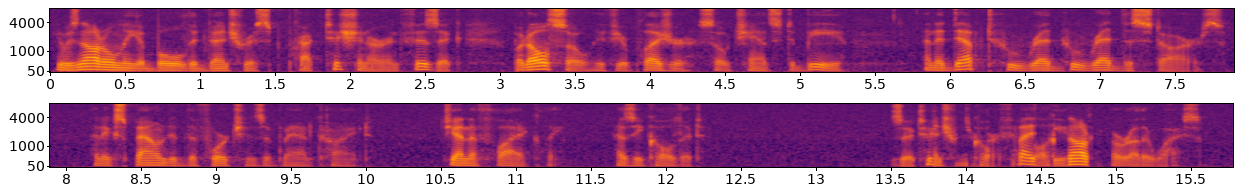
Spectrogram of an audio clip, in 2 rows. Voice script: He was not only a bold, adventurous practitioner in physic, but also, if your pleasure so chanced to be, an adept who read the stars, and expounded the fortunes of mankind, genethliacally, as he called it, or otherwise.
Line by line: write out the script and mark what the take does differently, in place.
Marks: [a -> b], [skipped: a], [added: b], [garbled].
He was not only a bold, adventurous practitioner in physic, but also, if your pleasure so chanced to be, an adept who read [added: who read] the stars, and expounded the fortunes of mankind, genethliacally, as he called it, [garbled] or otherwise.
